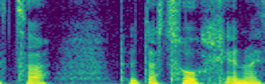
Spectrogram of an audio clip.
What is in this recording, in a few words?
"twll", Welsh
